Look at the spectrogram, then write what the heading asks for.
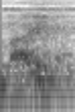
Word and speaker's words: knife: तो के बाद यदि आप एन को रख देंगे तो के साइलेंट हो जाएगा। जैसे KNIFE, इसको हम लोग नाइफ पढ़ते हैं, और नाइफ मतलब छुरी होता है।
